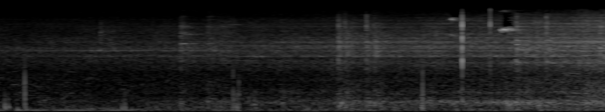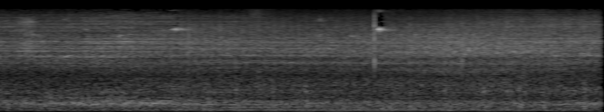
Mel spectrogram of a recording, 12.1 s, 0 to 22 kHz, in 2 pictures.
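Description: Class 158 diesel multiple unit crossing a level crossing: the diesel engine runs and the wheels rumble on the rails. It grows louder as the train draws near and stays at its loudest from about six seconds in as the carriages pass.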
